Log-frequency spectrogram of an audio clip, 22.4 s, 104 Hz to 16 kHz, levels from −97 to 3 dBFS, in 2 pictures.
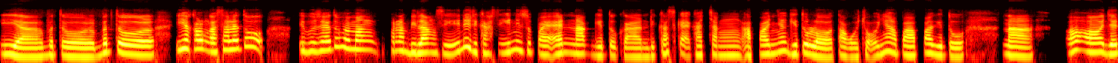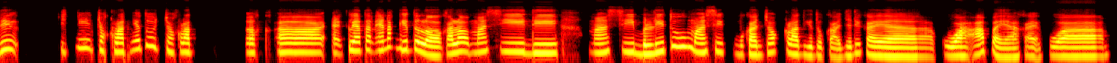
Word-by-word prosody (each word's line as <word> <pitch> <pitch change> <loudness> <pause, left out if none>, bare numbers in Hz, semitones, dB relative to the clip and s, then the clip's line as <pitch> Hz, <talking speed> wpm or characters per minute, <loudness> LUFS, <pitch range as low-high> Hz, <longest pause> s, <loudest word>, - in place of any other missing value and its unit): Iya, 215 -4 +4 0.3
betul 180 -3 +1
betul, 225 -6 +5 0.2
iya 325 +2 +4
kalau 330 0 +5
nggak 260 0 +2
salah 310 +1 +5
tuh 395 +1 -1 0.4
Ibu 275 0 -4
saya 290 +1 +3
tuh 390 - -3
memang 315 -2 +2
pernah 285 0 -1
bilang 250 0 +4
sih, 220 -1 -3
"Ini 385 - +2
dikasih 245 -1 -7
ini 300 +2 -4
supaya 220 -5 -1
enak," 230 -2 +1
gitu 195 +1 -5
kan, 175 -1 -4
dikasih 230 +6 -7
kayak 180 - -4
kacang 200 -1 -7
apanya 225 +5 -1
gitu 225 +2 0
loh 175 -3 +3
tauconya 185 +6 -5
apa 205 -4 0
apa 245 - -3
gitu. 180 -3 -3 0.4
Nah 190 -2 +4 0.4
heeh, 270 -2 +4
jadi 230 +7 +4 0.6
ini 350 +8 -12 0.2
coklatnya 275 +1 -1
tuh 415 - -2
coklat, 260 -2 -1 0.6
eee 245 - 0 0.8
eee, 235 - -6
keliatan 290 0 +1
enak 375 +5 -1
gitu 300 -1 0
loh, 200 -3 +5
kalau 255 +3 +4
masih 265 0 -3
di 245 - -1 0.5
masih 255 +2 -3
beli 225 +4 +2
tuh 395 +1 0
masih 260 -3 -1
bukan 215 -1 0
coklat 250 -3 0
gitu, 195 -1 -5
Kak, 175 -1 -5
jadi 190 +5 -5
kayak 185 -4 +3 0.4
kuah 195 -1 +3 0.2
apa 265 - -4
ya, 170 0 -4
kayak 185 -5 -6
kuah 185 -1 +2
235 Hz, 170 wpm, -20 LUFS, 195-265 Hz, 0.8 s, betul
